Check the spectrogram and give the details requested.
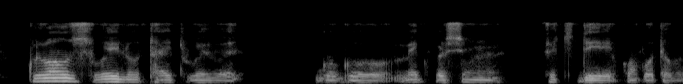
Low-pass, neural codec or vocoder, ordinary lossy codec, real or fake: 7.2 kHz; codec, 24 kHz, 3 kbps, HILCodec; none; fake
